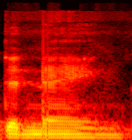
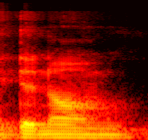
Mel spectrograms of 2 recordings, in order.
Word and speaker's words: Da Nang: heard anyone call it dang except for travelers I've never heard a local call it hey come over here to dang they always say denong like rhyme rhymes with Hong Kong Hong Kong Dong all we're saying is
